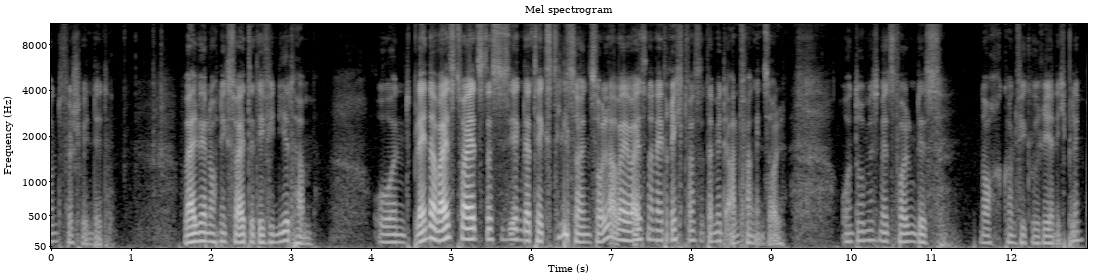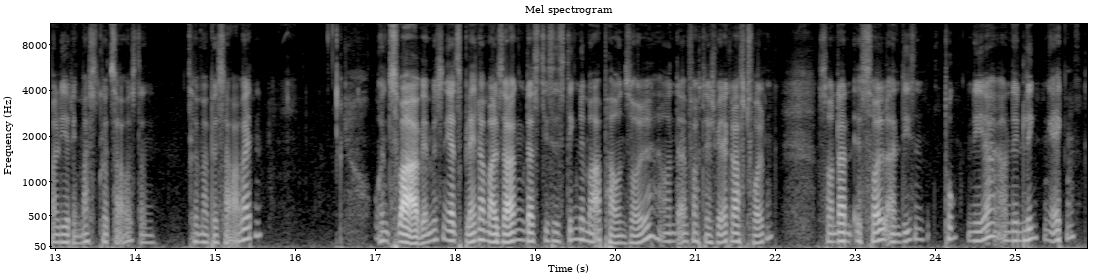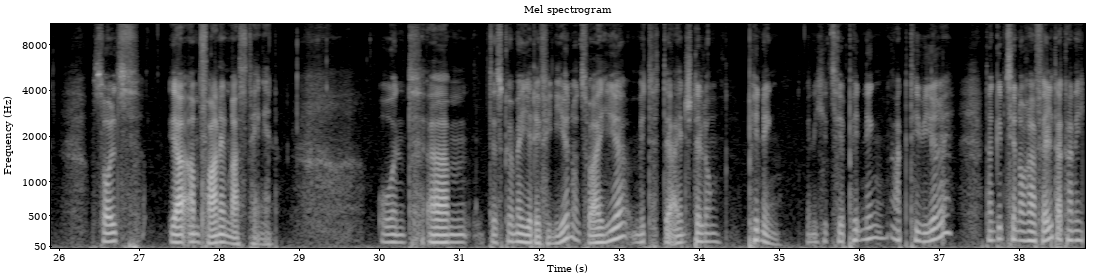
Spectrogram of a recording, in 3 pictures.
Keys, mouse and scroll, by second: 0.7 alt+a, 1.3 shift+Left, 2.3-13.2 middle drag, 13.2-14.9 right drag, 14.7 h, 16.1-18.2 middle drag, 16.9-18.7 right drag, 29.9-35.8 middle drag, 35.8-37.5 drag.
